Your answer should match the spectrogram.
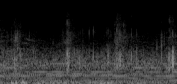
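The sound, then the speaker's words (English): Steady footsteps crunch along a gravel walkway running alongside a river in a forested glen, each step a soft gritty scrape in an even walking rhythm, with a faint steady hum of outdoor ambience underneath. “And we begin to walk now together down the gravel”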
